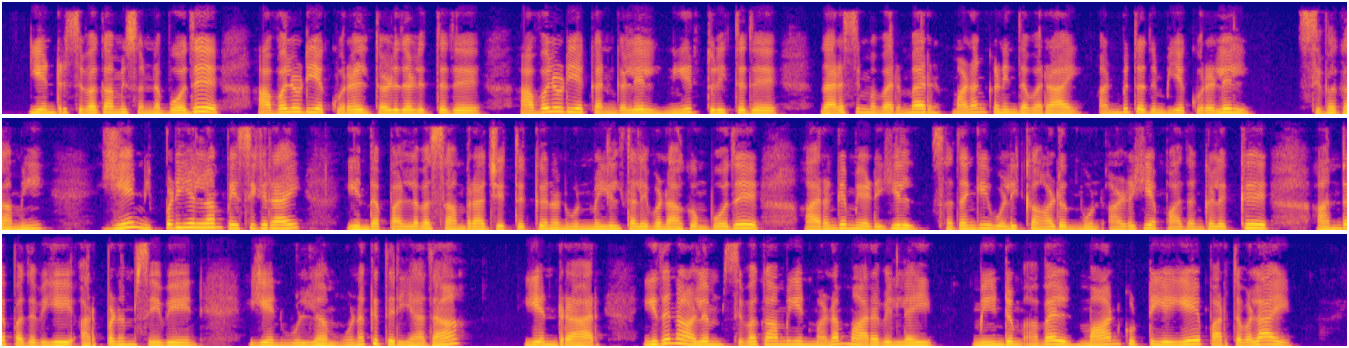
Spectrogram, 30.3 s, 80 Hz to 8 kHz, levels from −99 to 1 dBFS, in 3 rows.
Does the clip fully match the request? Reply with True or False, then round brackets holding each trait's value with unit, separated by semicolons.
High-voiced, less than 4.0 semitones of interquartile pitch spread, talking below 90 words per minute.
False (205 Hz; 3.1 semitones; 105 wpm)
